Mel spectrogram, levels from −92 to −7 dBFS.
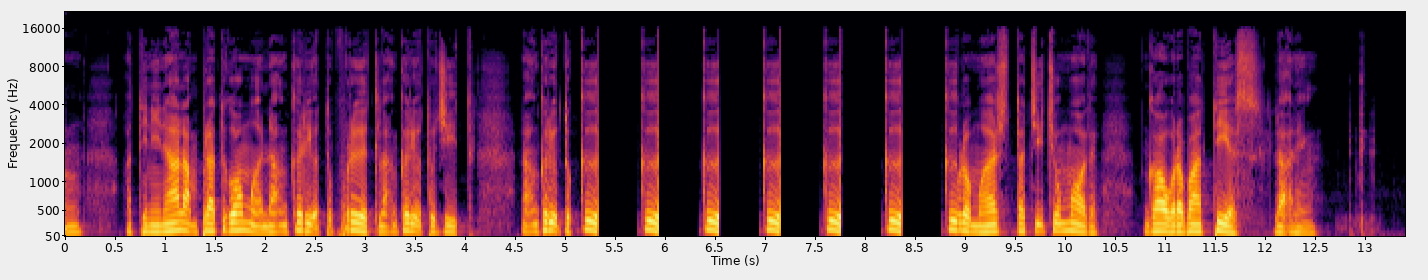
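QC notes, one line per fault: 5.31–8.91 s, stutter with silent gaps: a 199 ms burst repeats six times with 409 ms of silence between, likely a stalled stream replaying one fragment.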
